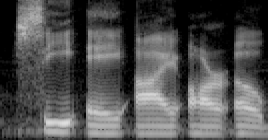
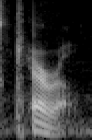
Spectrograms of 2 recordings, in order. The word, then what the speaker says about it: Cairo: uh called Kero as in um C A I R O, but you didn't call it Kairo and you didn't call it Cairo. It's KO.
